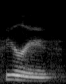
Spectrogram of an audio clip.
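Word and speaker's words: CERES: question might need to be part of from the same participant, and then add MODIS and MISR layers to the raw series TOT DET data.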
